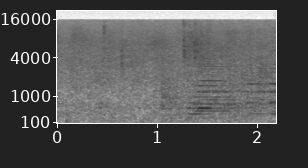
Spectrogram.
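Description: Low murmur of a hall, then about a second in a band instrument sounds a steady held note.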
